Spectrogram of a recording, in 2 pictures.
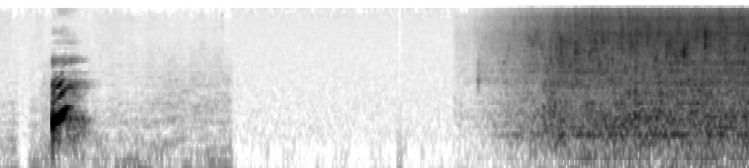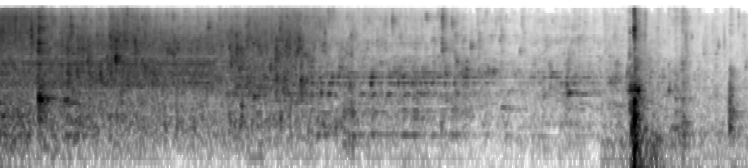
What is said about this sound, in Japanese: おはよう。珍しいね、朝からシャワー浴びて。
